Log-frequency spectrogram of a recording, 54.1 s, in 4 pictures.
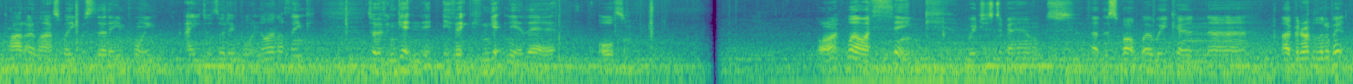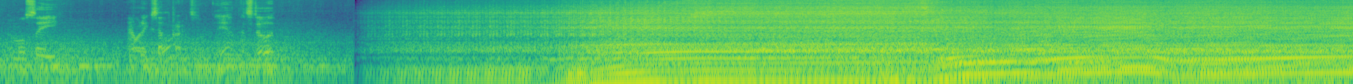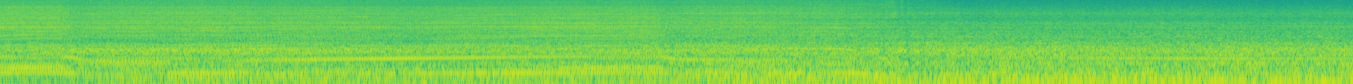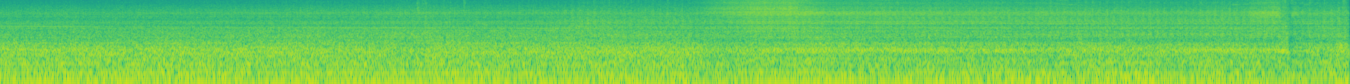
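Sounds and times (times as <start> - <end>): road noise: 0.0 - 54.0
car engine accelerating: 16.5 - 54.0.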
